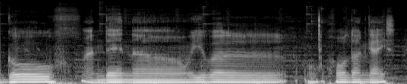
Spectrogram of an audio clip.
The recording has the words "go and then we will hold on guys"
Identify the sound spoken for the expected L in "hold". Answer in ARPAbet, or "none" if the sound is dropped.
L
